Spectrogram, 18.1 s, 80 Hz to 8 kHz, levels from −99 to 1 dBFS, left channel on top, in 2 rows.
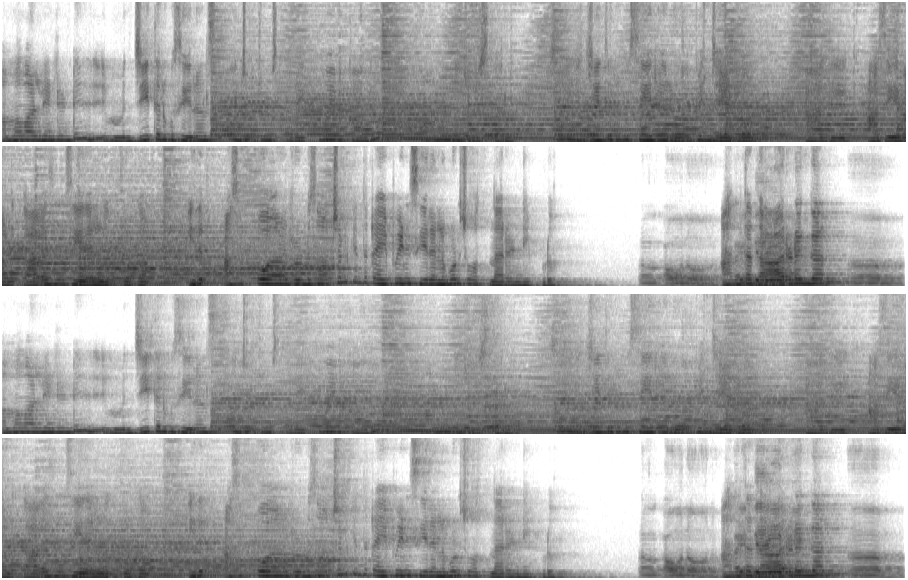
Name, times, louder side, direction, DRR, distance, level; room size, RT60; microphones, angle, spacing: voice 1, 0.0-3.8 4.2-5.1 5.5-7.6 8.0-10.6 10.9-14.6 16.2-17.3, left 2 dB, 30° left, 12 dB, 0.7 m, -24 dB
sound 1, 2.1-12.4, left 3 dB, 75° left, 3.3 m, -28 dB
voice 2, 5.8-6.2 15.4-17.9, right 1 dB, 30° right, 4 dB, 3.0 m, -29 dB
23.0 x 15.0 x 9.7 m, 1.2 s
head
